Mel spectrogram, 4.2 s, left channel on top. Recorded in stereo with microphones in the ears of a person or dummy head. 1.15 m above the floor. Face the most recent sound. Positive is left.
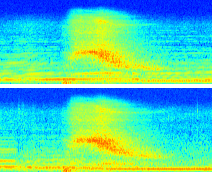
turn(degrees=45)  # may be behind; listen again after turning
